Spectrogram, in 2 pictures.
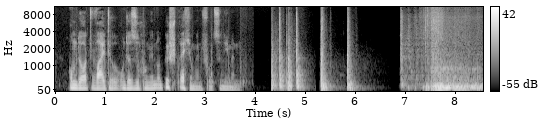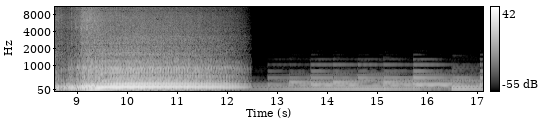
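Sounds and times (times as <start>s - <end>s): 
speech: 0.3s - 3.9s
car engine cranking and revving as the car pulls away: 7.0s - 12.5s.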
